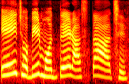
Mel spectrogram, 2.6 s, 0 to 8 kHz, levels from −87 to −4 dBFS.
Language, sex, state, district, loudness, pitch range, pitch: Bengali, female, Assam, Hailakandi, -13 LUFS, 260-325 Hz, 300 Hz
